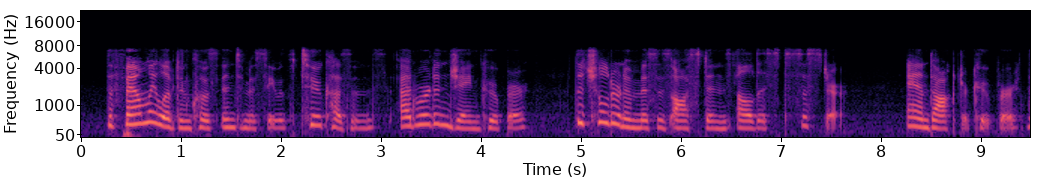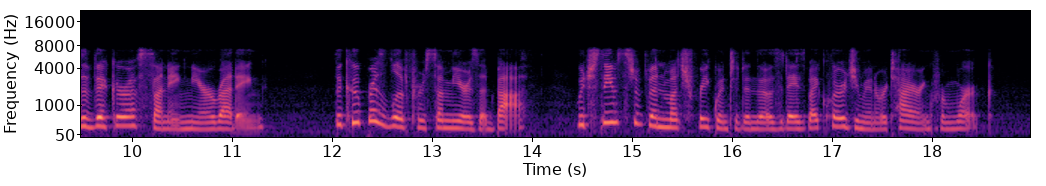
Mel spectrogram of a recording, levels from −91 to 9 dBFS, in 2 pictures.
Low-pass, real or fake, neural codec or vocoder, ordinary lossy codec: 7.2 kHz; real; none; Opus, 24 kbps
